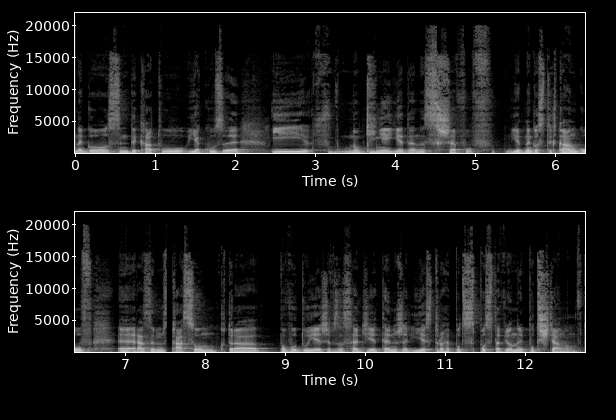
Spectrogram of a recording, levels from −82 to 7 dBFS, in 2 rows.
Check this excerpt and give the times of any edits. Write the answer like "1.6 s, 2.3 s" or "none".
6.0 s, 7.5 s, 10.5 s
